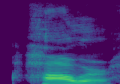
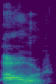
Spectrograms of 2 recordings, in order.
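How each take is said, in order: First: The word begins with an audible H sound. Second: The word begins with a vowel, no H sound. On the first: The speaker calls it wrong. "like they say, hower, hower, h. They pronounce like H like h" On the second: The speaker calls it right. "Don't pronounce. Like hour"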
